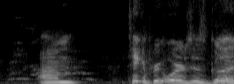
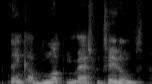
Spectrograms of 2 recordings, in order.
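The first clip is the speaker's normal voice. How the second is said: ordinary delivery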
